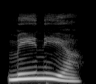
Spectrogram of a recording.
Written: ಮಾನಾಯ

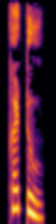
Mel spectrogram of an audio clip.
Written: ಕಟು

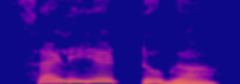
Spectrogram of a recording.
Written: ಸಳಿಯಟ್ಟುಗ

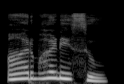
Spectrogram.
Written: ಆರ್ಭಡಿಸು

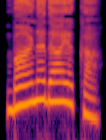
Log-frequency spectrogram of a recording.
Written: ಬಾಣದಾಯಕ

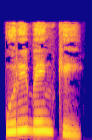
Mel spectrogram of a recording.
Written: ಉರಿಬೆಂಕಿ

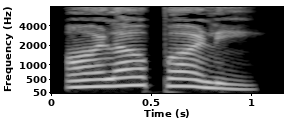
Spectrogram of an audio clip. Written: ಅಳಿಪಳಿ

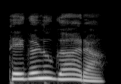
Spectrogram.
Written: ತಗಲುಗಾರ

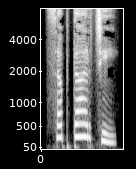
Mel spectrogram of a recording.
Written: ಸಪ್ತಾರ್ಚಿ

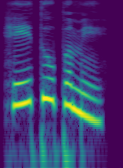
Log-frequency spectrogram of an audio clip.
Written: ಹೇತೂಪಮೆ

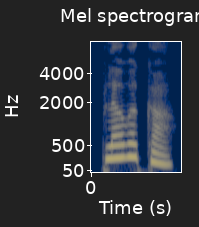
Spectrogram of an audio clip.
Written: ಪಾಲ್ವಕ್ಕಿ

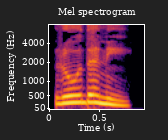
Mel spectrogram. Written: ರೋದನಿ

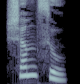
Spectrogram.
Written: ಶಂಸು

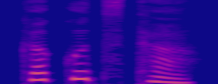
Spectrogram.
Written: ಕಕುತ್ಸ್ಥ

